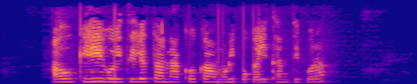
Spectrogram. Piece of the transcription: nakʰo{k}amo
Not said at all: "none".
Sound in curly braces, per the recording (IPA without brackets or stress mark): k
